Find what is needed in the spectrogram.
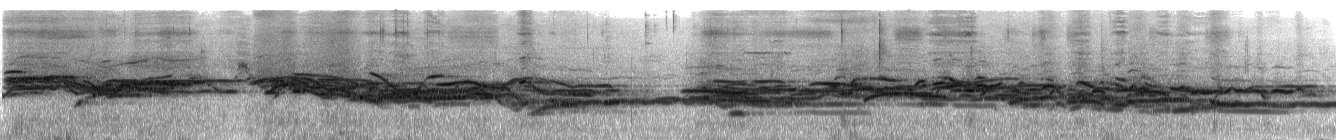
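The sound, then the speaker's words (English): Many listeners' whistling recordings are layered into one chorus, with overlapping high, wavering tones carrying a tune almost continuously and one brief break early on. “really nice job whistling, you guys. Sounding great.”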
